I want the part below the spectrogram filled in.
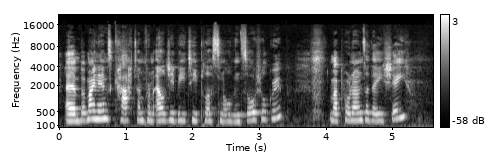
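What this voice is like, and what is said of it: Hoarse, partly lost voice. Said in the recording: “I've lost my voice a bit today”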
